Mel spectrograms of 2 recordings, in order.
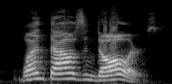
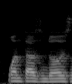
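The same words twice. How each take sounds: First: Slow, high, booming announcement; loud high kid. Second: Said in the usual way. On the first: Acted. Jaden telling Miss Walker the amount, loud kid voice. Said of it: "making his voice so inconsistent". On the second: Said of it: "Anyway, so Jane says".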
